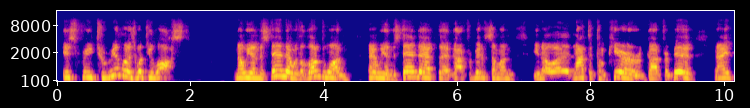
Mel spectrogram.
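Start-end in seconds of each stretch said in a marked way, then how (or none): none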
